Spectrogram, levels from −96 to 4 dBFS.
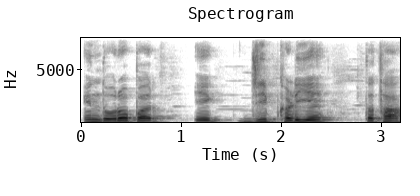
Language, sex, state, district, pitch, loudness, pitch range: Hindi, male, Rajasthan, Jaisalmer, 165 Hz, -17 LUFS, 160-175 Hz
